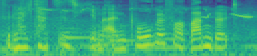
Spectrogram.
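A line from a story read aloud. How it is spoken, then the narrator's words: Nervous giggling. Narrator (German): sagt Jenny und kichert nervös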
